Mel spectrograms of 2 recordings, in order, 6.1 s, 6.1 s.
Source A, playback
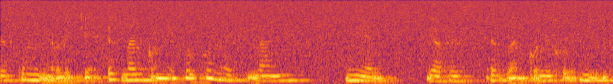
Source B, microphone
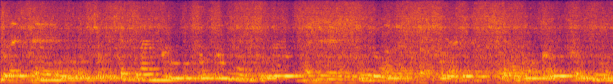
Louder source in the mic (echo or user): echo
